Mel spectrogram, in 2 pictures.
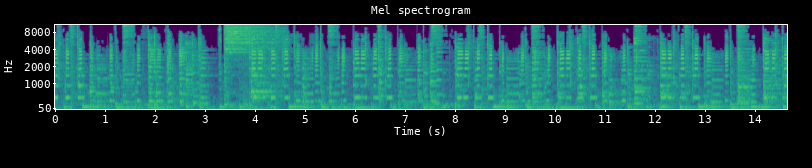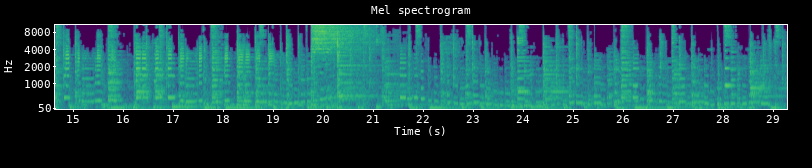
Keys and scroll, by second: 6.5 space.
